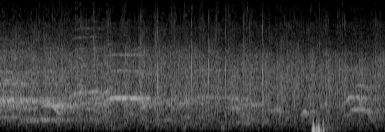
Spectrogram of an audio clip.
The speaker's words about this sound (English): Can we give Pastor Rodney and Adonica one more round of applause? Amen.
